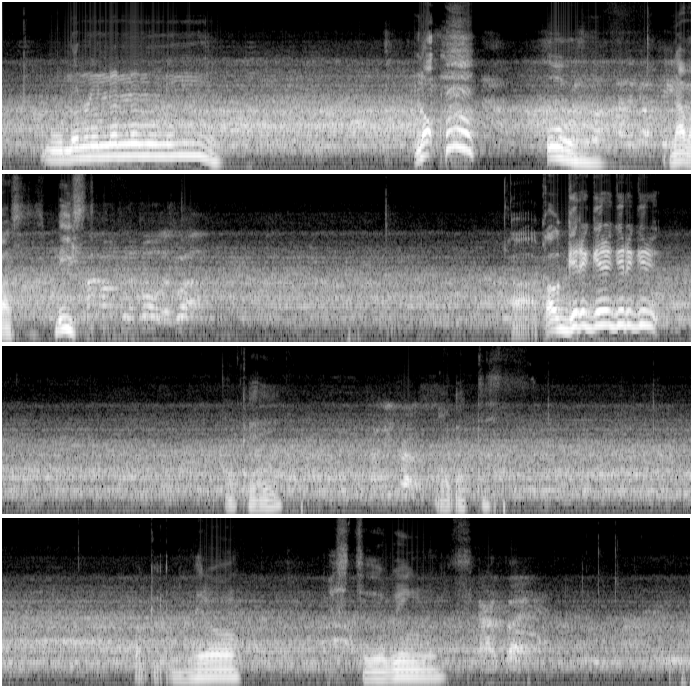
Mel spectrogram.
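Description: A stadium crowd murmurs steadily through a television speaker.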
